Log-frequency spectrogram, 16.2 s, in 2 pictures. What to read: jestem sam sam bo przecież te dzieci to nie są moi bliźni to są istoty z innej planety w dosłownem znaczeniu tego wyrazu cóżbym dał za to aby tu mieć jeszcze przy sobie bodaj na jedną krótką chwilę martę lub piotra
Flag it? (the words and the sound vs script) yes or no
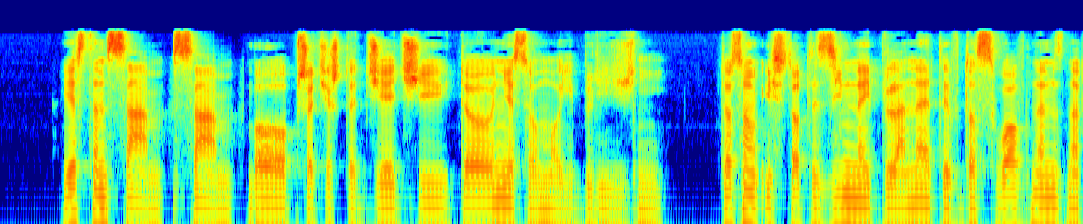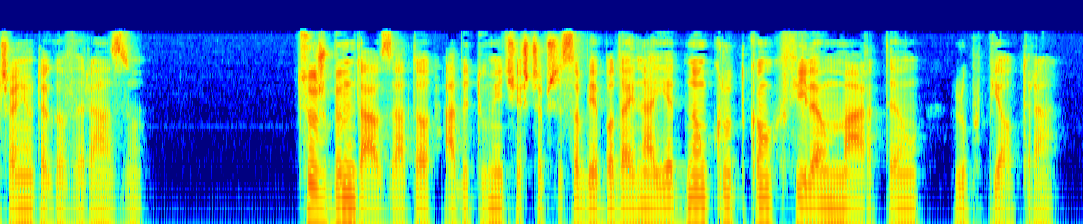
no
